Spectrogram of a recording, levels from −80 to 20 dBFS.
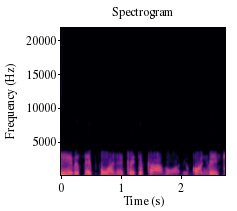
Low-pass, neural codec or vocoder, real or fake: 10.8 kHz; codec, 44.1 kHz, 7.8 kbps, DAC; fake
